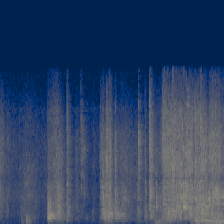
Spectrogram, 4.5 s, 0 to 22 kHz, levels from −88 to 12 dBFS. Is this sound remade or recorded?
recorded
